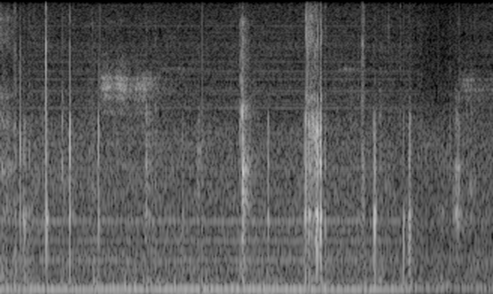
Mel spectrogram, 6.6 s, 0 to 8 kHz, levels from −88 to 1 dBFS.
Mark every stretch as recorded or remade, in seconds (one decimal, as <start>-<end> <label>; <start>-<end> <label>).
0.0-6.6 recorded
